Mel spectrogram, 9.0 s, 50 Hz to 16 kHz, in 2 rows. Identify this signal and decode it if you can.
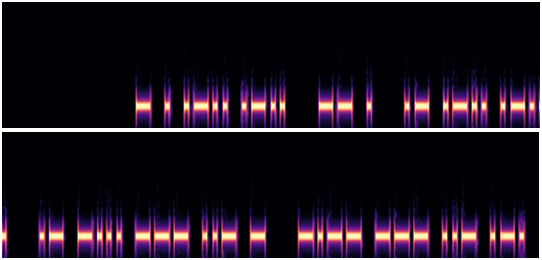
Morse code, heard as a keyed tone, about 30 wpm, 700 Hz. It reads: TELL ME ALL ABOUT YOUR
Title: Sentences from Top 1000 Words - Review Part 4 - 30wpm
